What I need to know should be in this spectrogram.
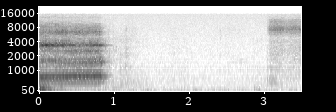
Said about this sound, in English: This is a buzzer, so Hoops, you can go.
